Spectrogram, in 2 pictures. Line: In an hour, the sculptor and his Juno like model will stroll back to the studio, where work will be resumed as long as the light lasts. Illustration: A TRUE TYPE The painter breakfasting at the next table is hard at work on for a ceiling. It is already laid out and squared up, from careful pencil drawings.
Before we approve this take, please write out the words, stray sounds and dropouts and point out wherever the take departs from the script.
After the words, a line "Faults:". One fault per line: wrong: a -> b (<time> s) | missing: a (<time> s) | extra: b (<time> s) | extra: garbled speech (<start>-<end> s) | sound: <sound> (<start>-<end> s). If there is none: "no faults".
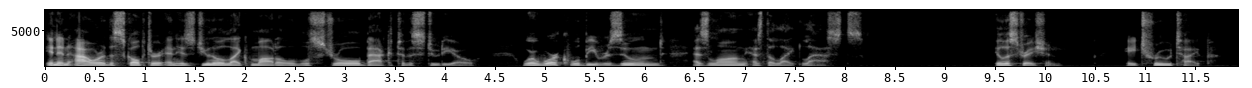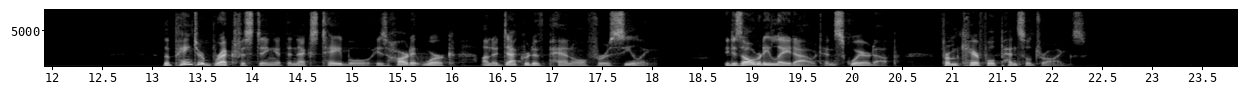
In an hour, the sculptor and his Juno like model will stroll back to the studio, where work will be resumed as long as the light lasts. Illustration: A TRUE TYPE The painter breakfasting at the next table is hard at work on a decorative panel for a ceiling. It is already laid out and squared up, from careful pencil drawings.
Faults:
extra: a decorative panel (16.4 s)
